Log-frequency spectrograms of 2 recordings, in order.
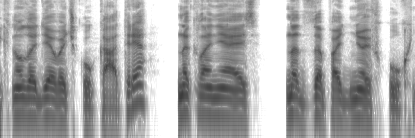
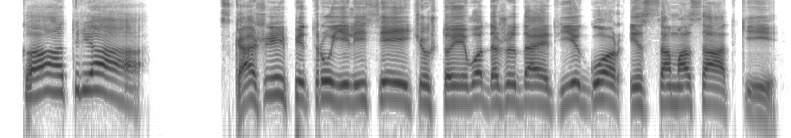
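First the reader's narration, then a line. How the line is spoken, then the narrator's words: Woman shouting after someone. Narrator (Russian): крикнула домнушка вслед убегавшей девушке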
